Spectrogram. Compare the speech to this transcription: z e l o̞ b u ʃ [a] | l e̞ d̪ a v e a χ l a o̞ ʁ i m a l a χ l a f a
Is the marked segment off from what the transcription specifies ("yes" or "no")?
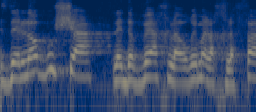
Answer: no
